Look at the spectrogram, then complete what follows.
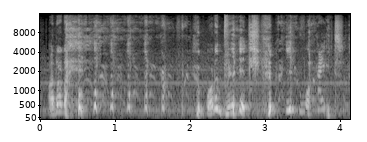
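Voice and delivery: high voice breaking into laughter; amused mock threat, squeezed out between laughs; helpless laughing. Real, not acted. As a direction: talk through a real laughing fit. Cracking up at friend's prank.

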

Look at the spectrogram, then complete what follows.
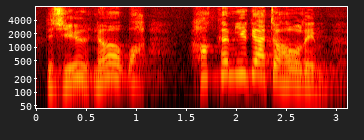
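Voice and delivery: shepherds squabbling. Pretend. Shepherd jealously demanding why the other held Jesus. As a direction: quarrel like kids over a baby.

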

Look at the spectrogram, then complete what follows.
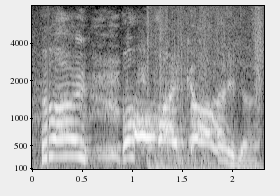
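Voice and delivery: high shrieking scream, drawn out; terrified scream. Real, not acted. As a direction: scream as it catches you. Caught by monster.

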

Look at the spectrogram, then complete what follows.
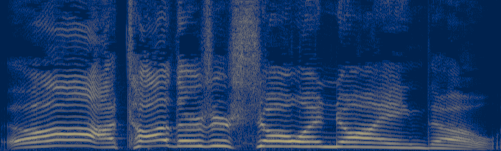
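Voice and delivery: loud, slow complaining shout; loud complaint. Real, not acted. Gamer groaning to viewers about toddlers, loud slow complaint. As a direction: belt it out like a fed-up gamer.

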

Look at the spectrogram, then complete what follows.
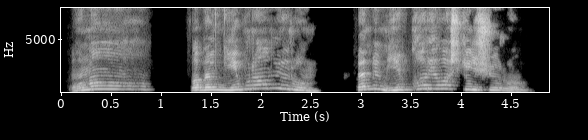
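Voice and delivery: high, loud cry of disbelief; shocked outburst. Real, not acted. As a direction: yelp it out in real disbelief. Gamer shocked at slow progress.

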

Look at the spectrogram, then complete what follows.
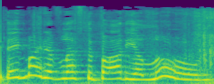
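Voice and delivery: high, tearful protest; acted child's grieving complaint; sobbing girl. A narrator's reading. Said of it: "sobbed Lucy".

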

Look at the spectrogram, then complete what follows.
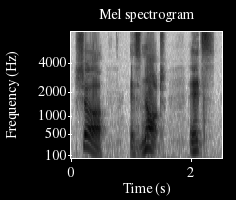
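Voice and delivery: loud, high, broken off; frustrated protest. A narrator's reading. Outpost man failing to explain himself, frustrated. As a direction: burst out, then stop short.

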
